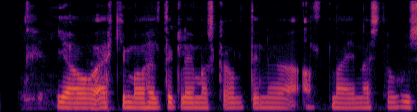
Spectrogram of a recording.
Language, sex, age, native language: Icelandic, male, 20-29, Icelandic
